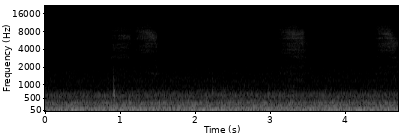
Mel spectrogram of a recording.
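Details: Wild barn owl chicks in a monitored nest box, fed gently by their mother, give rasping hissed begging bursts: a quick pair near the start, then two more spaced about a second apart, over a steady low rumble.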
